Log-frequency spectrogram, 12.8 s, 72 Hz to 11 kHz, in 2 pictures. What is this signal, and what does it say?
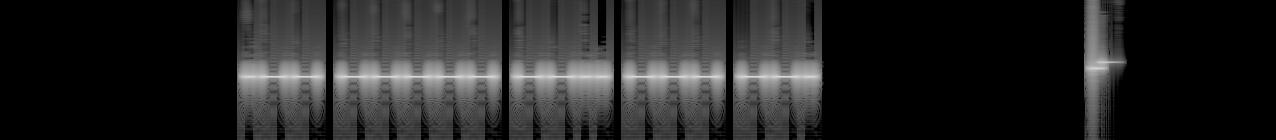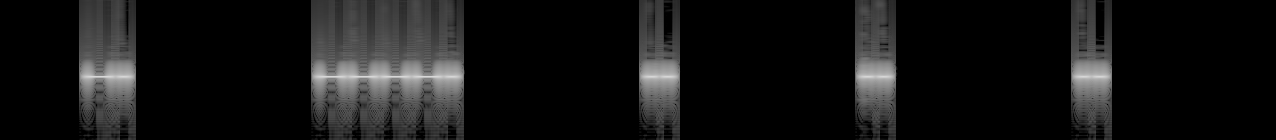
Morse code, heard as a keyed tone, about 30 wpm, spaced as for 13 wpm, 700 Hz. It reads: W0ZOG N9III
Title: USA Call Signs - 5 Characters - 8x Character Spacing - 30wpm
